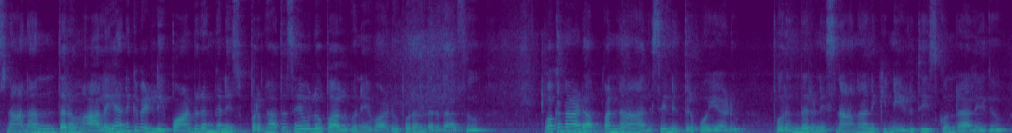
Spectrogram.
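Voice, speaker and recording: A woman narrating a devotional story in a measured, formal reading style. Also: mid-range voice, warm tone. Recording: roomy echo, faint noise.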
